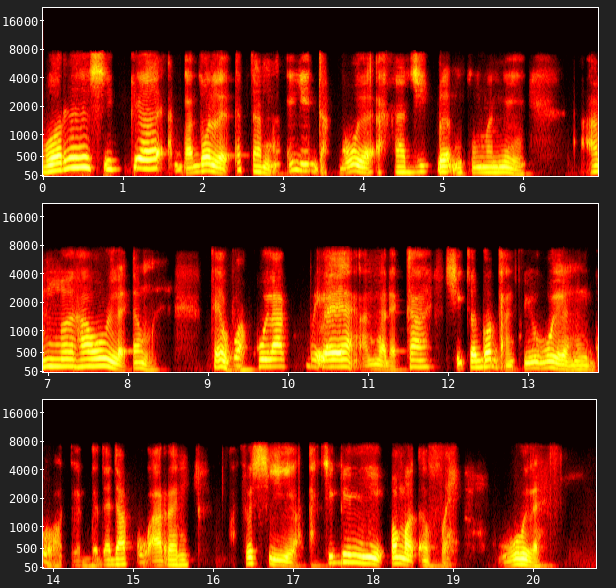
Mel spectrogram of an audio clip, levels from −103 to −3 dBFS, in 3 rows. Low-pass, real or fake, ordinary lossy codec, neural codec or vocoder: 7.2 kHz; fake; Opus, 32 kbps; codec, 16 kHz, 1 kbps, X-Codec, HuBERT features, trained on general audio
